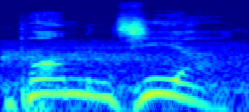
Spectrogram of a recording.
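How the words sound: The word dia starts with a j sound. "in Brazilian Portuguese, the D as in dia is pronounced G"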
